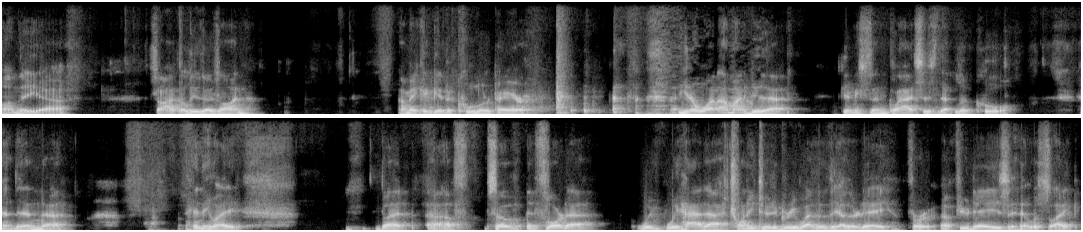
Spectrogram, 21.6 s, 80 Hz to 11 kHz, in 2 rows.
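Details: Adult man with Huntington's disease about 12 years after diagnosis (10 years also stated), reporting that talking has become challenging and that his thinking is less methodical than two years ago; dysarthria in Huntington's disease.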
